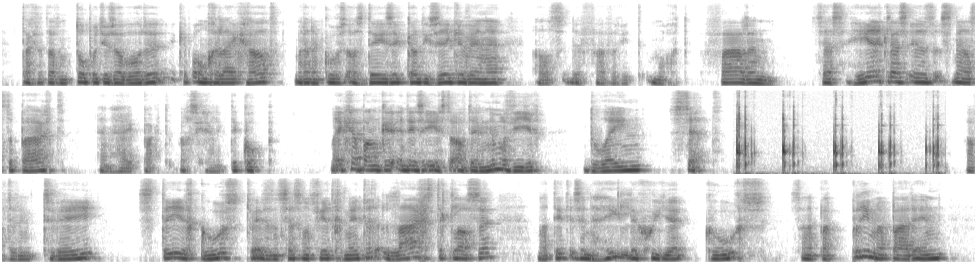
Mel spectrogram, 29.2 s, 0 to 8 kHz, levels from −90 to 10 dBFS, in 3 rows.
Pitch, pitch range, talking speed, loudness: 135 Hz, 125-145 Hz, 150 wpm, -28 LUFS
